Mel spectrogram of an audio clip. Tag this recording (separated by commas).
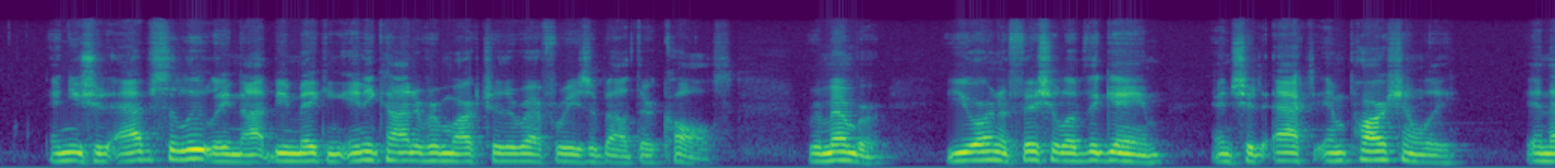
Speech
